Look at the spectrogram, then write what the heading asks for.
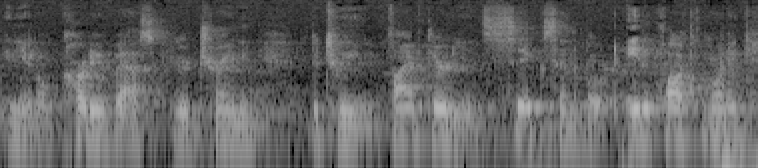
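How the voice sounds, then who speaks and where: A very fast, somewhat breathy male voice of medium pitch, dark and mellow in tone, with fairly even intonation and audible room echo. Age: 60s. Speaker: personal trainer and former pro boxer. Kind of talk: casual interview.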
